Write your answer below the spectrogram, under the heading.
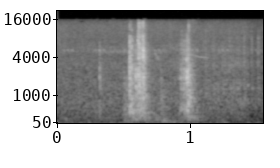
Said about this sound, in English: He puts his hands on his hips and notices the little outhouse. He looks carefully around the small wooden building and opens the door.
